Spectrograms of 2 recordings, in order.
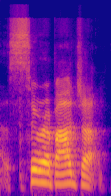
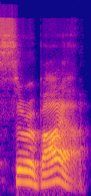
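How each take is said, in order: First: The middle consonant sounds like English J. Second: The middle consonant sounds like English Y. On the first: The speaker calls it wrong. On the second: The speaker calls it right.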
